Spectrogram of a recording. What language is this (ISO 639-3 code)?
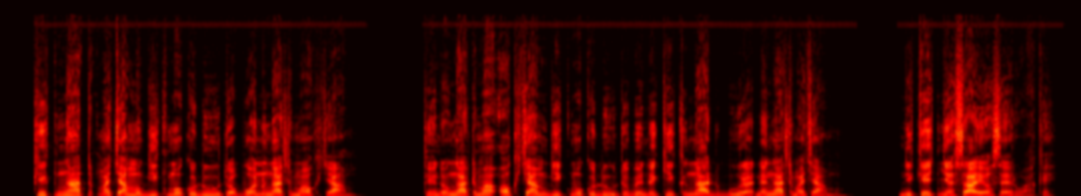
luo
